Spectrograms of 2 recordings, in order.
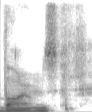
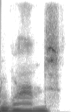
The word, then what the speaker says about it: Worms: Well, so do the locals say Worms or Varms? – They said Worms. Yeah. Maybe, you know, 20 years prior, there were a few people still saying Varm.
